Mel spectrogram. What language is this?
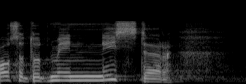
Estonian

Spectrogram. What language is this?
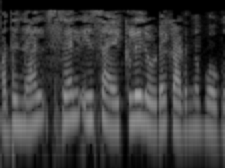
Malayalam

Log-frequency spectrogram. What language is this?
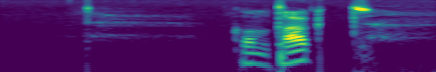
Norwegian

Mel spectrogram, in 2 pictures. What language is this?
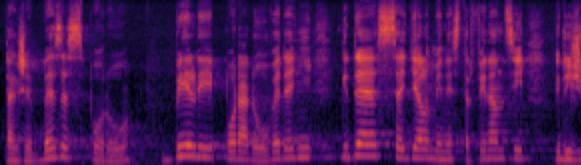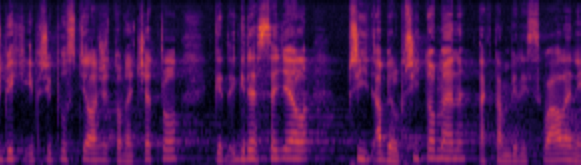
Czech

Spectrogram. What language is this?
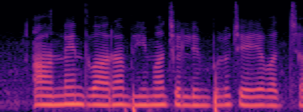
Telugu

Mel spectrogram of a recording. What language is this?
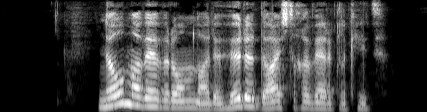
Western Frisian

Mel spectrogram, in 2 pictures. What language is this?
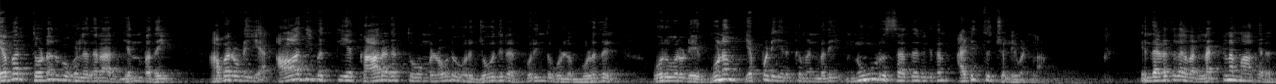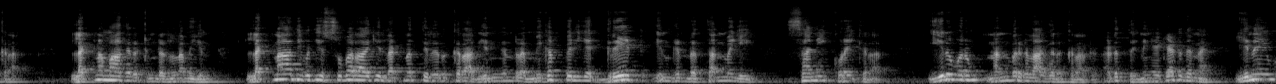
Arabic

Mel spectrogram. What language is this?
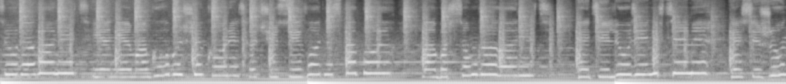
Russian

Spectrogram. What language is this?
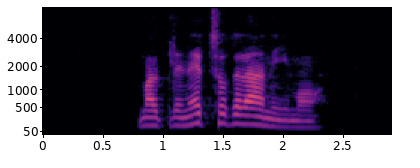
Esperanto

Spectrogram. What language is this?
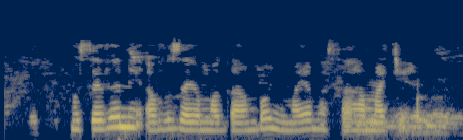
Kinyarwanda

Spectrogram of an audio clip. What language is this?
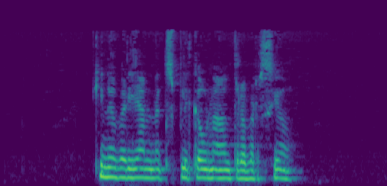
Catalan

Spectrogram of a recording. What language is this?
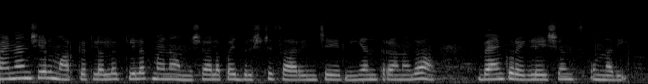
Telugu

